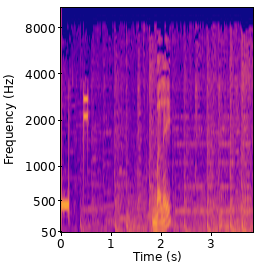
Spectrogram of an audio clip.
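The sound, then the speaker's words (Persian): Telephone tones as the next call is connected: a couple of short, high electronic beeps at the very start, followed by voices talking. “میریم تماس بعدی را وصل میسازم، بشنیم کدام از ما هست.”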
